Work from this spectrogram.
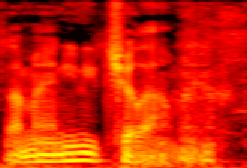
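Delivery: put-on voice, breathy, hushed and soft. Retelling how AP talked to a drunk man, the speaker does a McConaughey impression. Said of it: "he went back to like McConaughey".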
